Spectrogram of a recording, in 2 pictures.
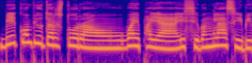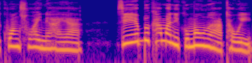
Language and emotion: Bodo, disgusted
